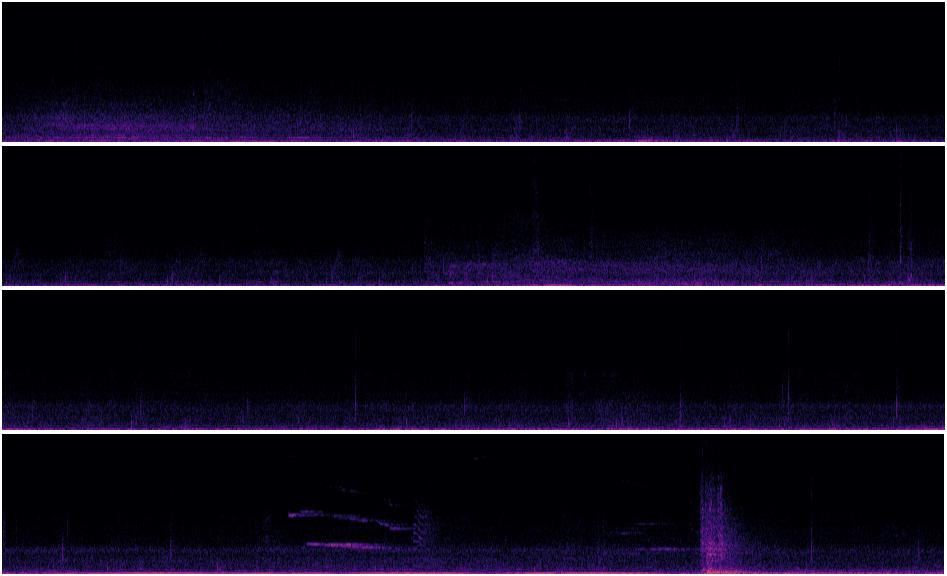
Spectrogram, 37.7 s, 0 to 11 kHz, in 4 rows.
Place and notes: {
  "title": "Ascolto il tuo cuore, città. I listen to your heart, city. Several Chapters **SCROLL DOWN FOR ALL RECORDINGS - La flanerie aux temps du COVID19 Soundwalk",
  "date": "2020-03-10 19:31:00",
  "description": "Tuesday March 10 2020. Walking in the movida district of San Salvario, Turin the first night of closure by law at 6 p.m.of all the public places due to the epidemic of COVID19. Start at 7:31 p.m., end at h. 8:13 p.m. duration of recording 40'45''\nThe entire path is associated with a synchronized GPS track recorded in the (kml, gpx, kmz) files downloadable here:",
  "latitude": "45.06",
  "longitude": "7.68",
  "altitude": "246",
  "timezone": "Europe/Rome"
}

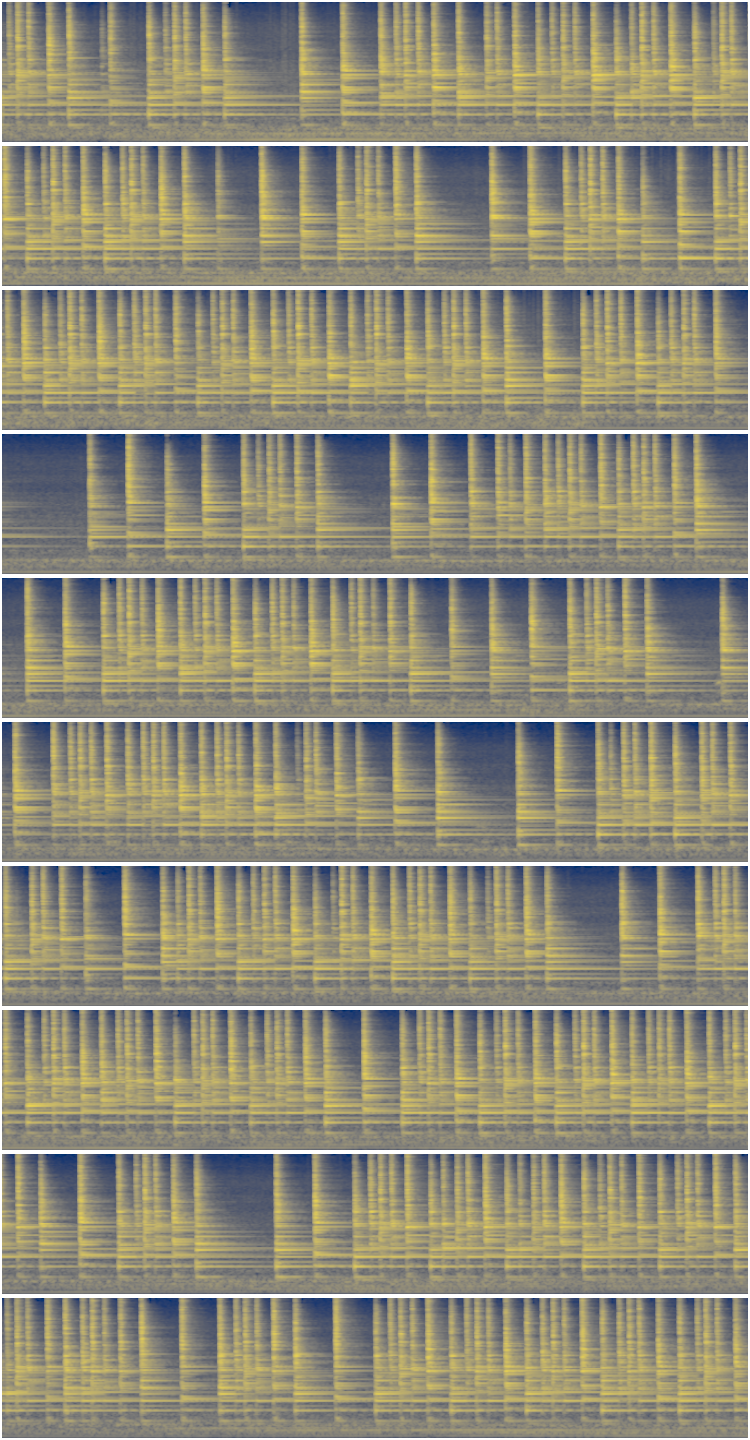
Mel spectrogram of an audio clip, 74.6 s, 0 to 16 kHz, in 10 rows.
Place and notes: {
  "title": "Plaza Echaurren - Gas Seller Percussion",
  "date": "2015-12-01 15:00:00",
  "description": "Gas Seller are doing percussion at the back of the truck to announce he is passing by.\nRecorded by a MS Schoeps CCM41+CCM8",
  "latitude": "-33.04",
  "longitude": "-71.63",
  "altitude": "23",
  "timezone": "America/Santiago"
}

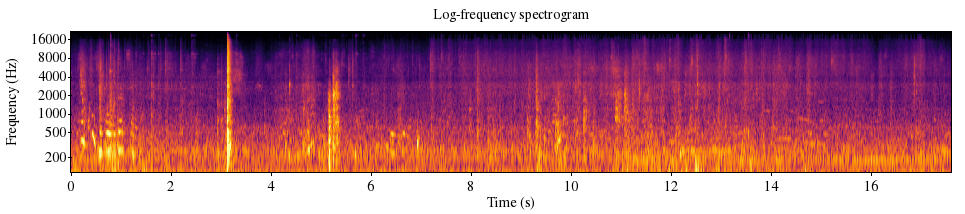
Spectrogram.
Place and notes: {
  "title": "Les Aubrais Orléans",
  "date": "2011-07-18 12:55:00",
  "description": "world listening day",
  "latitude": "47.93",
  "longitude": "1.91",
  "altitude": "116",
  "timezone": "Europe/Paris"
}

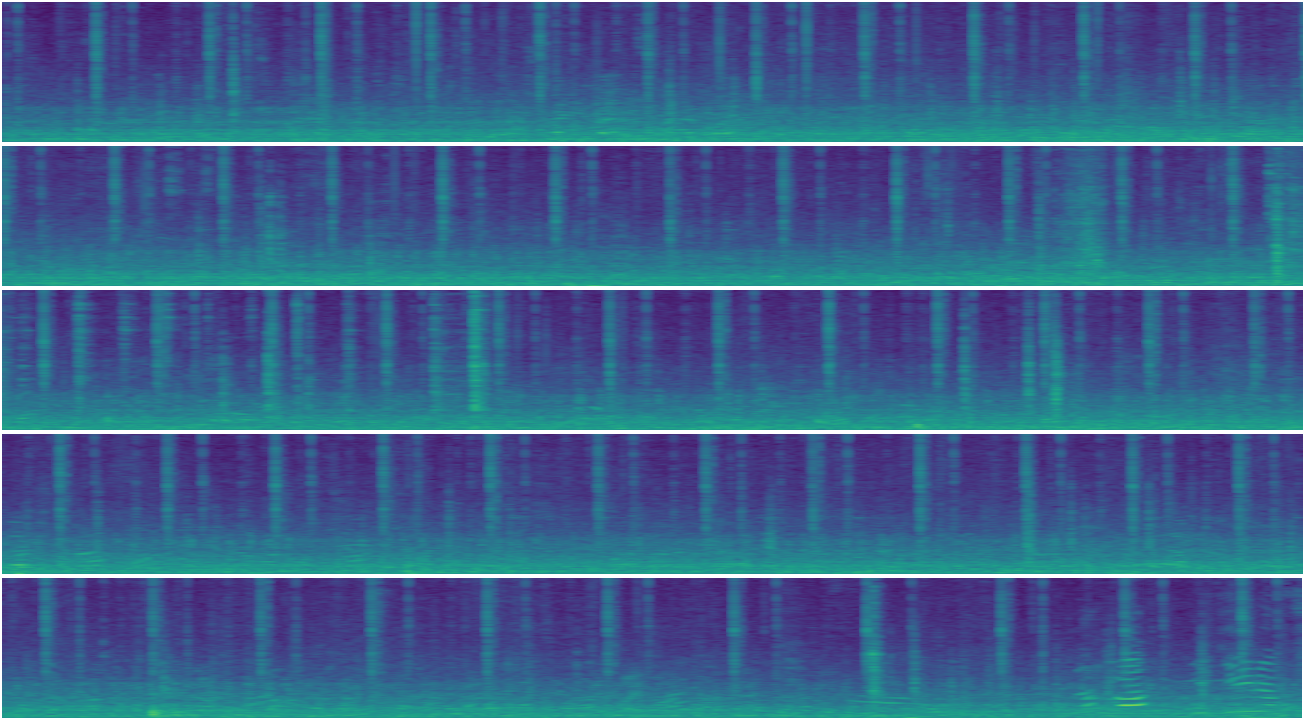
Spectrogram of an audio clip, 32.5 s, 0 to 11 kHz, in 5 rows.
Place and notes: {
  "title": "Siegburg, Deutschland - Schmied auf dem mittelalterlichen Weihnachtsmarkt / Blacksmith on the medieval Christmas market",
  "date": "2014-12-19 20:30:00",
  "description": "Der Schmied auf dem Markt heizt sein Schmiedefeuer mit einem fußgetriebenen Blasebalg. Dann schmiedet er das weißglühende Werkstück.\nThe blacksmith on the market heats up his forge with a foot driven bellows. Then he forges the incandescent workpiece.",
  "latitude": "50.80",
  "longitude": "7.21",
  "altitude": "70",
  "timezone": "Europe/Berlin"
}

